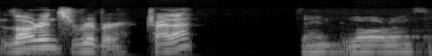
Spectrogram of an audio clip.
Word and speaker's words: Lawrence: this word here Lawrence give me a good R here instead of St lence Lawrence St Lawrence River try that St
